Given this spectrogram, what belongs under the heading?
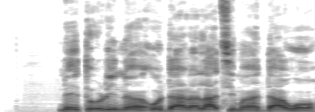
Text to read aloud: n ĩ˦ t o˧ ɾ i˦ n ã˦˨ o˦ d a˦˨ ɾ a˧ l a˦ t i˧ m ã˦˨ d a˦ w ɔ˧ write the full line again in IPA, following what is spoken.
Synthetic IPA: n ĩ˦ t o˧ ɾ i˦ n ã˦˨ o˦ d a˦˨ ɾ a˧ l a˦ t i˧ m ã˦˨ d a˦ w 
